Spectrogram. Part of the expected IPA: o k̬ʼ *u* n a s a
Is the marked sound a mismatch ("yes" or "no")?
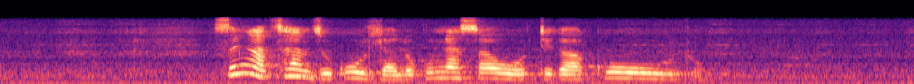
no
